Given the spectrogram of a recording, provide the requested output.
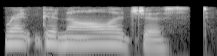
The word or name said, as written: roentgenologist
